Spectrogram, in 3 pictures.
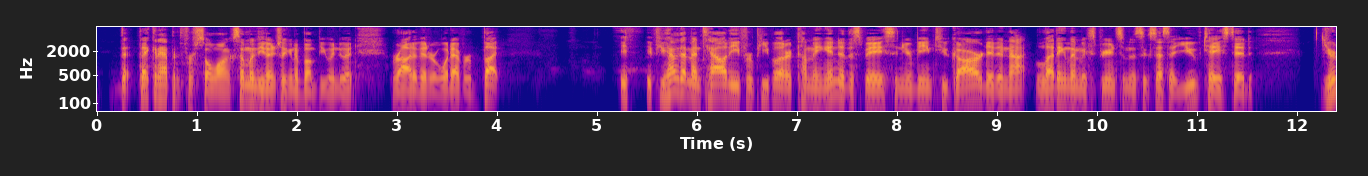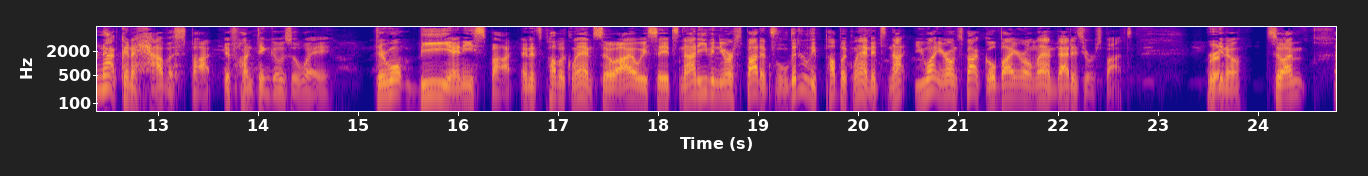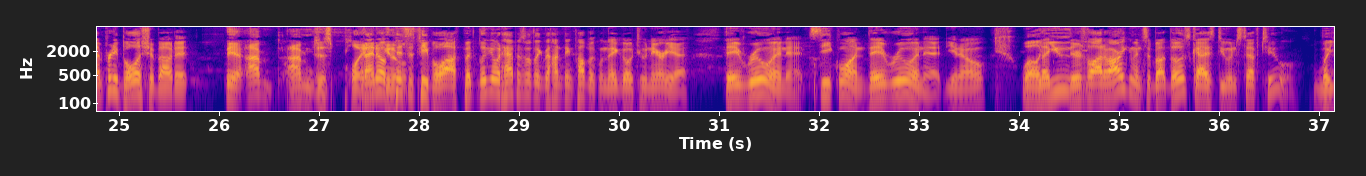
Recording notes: This podcast was recorded in the Latitude Outdoors booth at the 2022 ATA show in Louisville Kentucky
